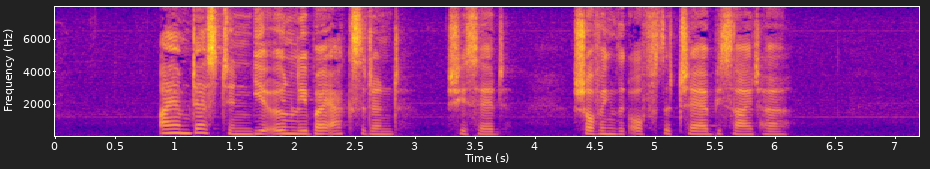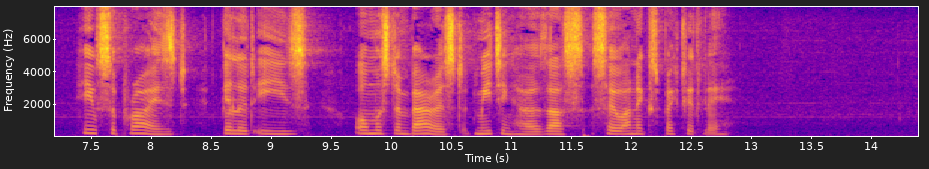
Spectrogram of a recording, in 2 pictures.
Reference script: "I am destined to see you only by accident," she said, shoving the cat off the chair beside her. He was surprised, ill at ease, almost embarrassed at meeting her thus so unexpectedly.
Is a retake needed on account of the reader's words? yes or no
yes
